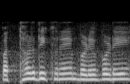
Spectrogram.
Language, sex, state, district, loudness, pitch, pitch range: Hindi, female, Bihar, Gaya, -15 LUFS, 245 Hz, 230-255 Hz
